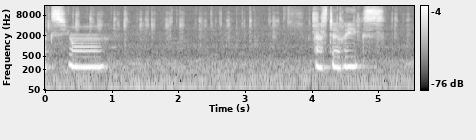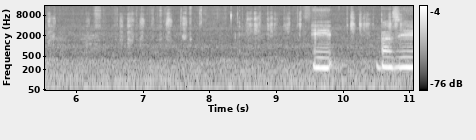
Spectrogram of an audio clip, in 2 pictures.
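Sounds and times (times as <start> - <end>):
marker scratching on paper: 0.0 - 11.0.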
